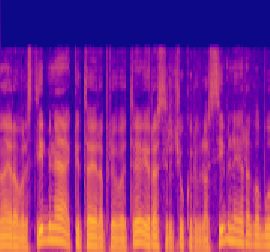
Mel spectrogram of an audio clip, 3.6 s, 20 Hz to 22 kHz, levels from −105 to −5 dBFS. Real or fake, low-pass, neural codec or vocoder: real; 10.8 kHz; none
